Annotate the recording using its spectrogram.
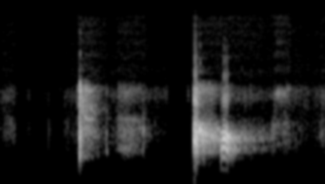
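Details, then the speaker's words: A child gives two short, sharp acted coughs close to the microphone. "dude no coughing on the microphone some people can get sick from that"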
